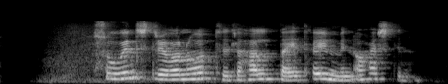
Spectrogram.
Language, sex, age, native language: Icelandic, female, 40-49, Icelandic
